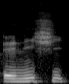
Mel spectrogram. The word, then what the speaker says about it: NEC: avant d'habiter au Japon, c'est que ça se prononce Enishi. Ah oui, Anishi.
